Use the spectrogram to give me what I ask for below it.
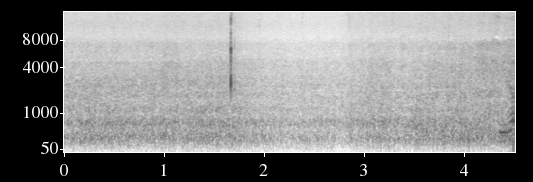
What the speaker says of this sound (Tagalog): Ang laki ng alon, guys, oh.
